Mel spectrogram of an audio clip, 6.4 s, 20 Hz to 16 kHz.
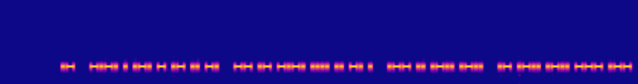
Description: Morse code, heard as a keyed tone, about 50 wpm, 700 Hz. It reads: A CERTAIN MACHINE WILL ALLOW
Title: Sentences from Top 1000 Words - Review Part 2 - 50wpm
